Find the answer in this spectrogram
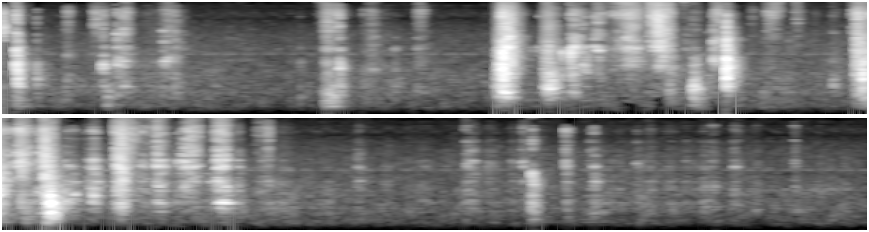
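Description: Sheets of scrapbook paper rustling and sliding against each other as they are handled, in short crisp bursts that are busiest in the middle, with a few light ticks near the end.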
